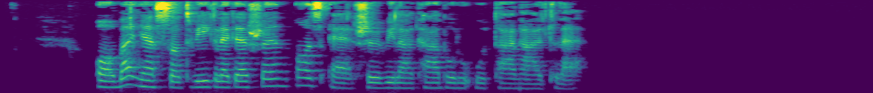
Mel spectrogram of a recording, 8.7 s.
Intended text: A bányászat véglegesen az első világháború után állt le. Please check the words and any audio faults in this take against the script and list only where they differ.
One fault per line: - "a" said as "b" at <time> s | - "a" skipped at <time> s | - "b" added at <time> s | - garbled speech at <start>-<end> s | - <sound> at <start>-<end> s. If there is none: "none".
none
